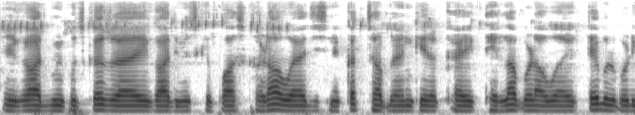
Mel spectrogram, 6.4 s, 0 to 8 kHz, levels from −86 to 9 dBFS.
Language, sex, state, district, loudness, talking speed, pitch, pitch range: Hindi, male, Rajasthan, Bikaner, -17 LUFS, 255 wpm, 130 Hz, 125-135 Hz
